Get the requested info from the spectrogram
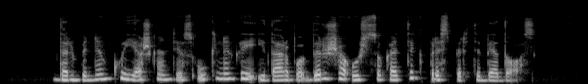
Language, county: Lithuanian, Vilnius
